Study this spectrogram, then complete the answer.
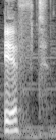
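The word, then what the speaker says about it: IFTTT: web service it's called if rhymes with gift but really it's an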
